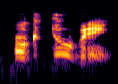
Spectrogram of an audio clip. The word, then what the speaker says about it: octubre: This is the toughest pronunciation, Octubre, because we start like in English, October, and that is not correct.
